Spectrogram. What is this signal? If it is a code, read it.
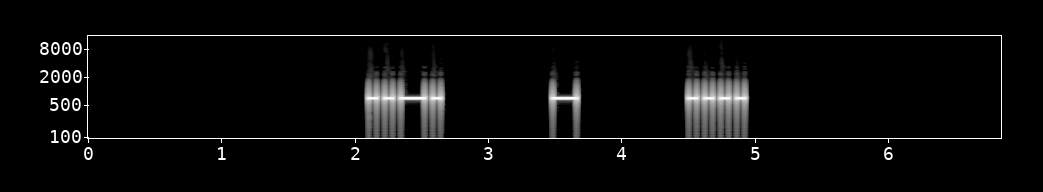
Morse code, heard as a keyed tone, about 20 wpm, spaced as for 8 wpm, 700 Hz. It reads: FTH
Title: 198 Lesson 32e - Letter k - Three Characters 20wpm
